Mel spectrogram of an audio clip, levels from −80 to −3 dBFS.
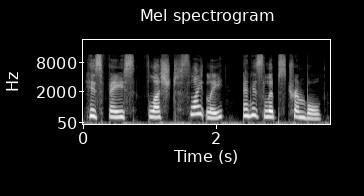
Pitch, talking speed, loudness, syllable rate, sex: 260 Hz, 130 wpm, -17 LUFS, 3.5 syllables/s, female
